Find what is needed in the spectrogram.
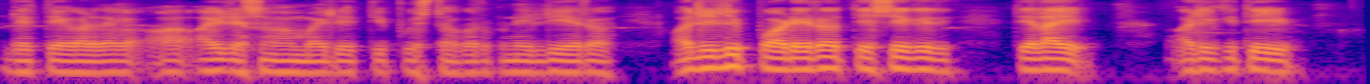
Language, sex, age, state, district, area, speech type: Nepali, male, 60+, West Bengal, Darjeeling, rural, spontaneous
